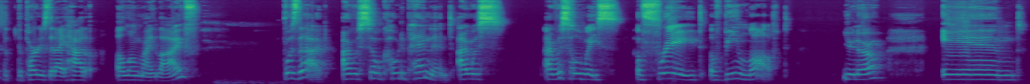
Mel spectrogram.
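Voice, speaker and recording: A woman's voice: medium pitch, slow. Earnest woman, native Spanish speaker, sharing her story. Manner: earnest, searching for words, repeats herself. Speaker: podcast guest. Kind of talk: personal testimonial in casual conversation.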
